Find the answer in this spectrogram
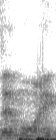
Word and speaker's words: Des Moines: So, Des Moines. we're in Des history Moines. class, and so some guy called Des Moines, he's a French dude, and for some reason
